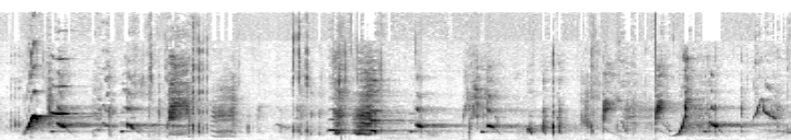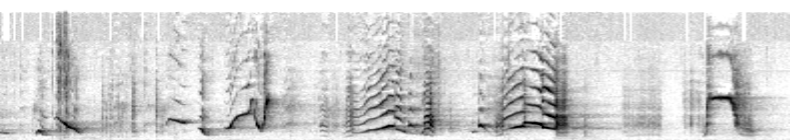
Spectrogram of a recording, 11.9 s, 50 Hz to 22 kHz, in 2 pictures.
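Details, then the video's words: In Dandenong Ranges National Park, Victoria, Australia, February 2016, a lyrebird calling for a female pours out a long, varied song of squawks, whistles and rapid looping trills. "Rare and incredible sounds of a Lyrebird calling for his mate"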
